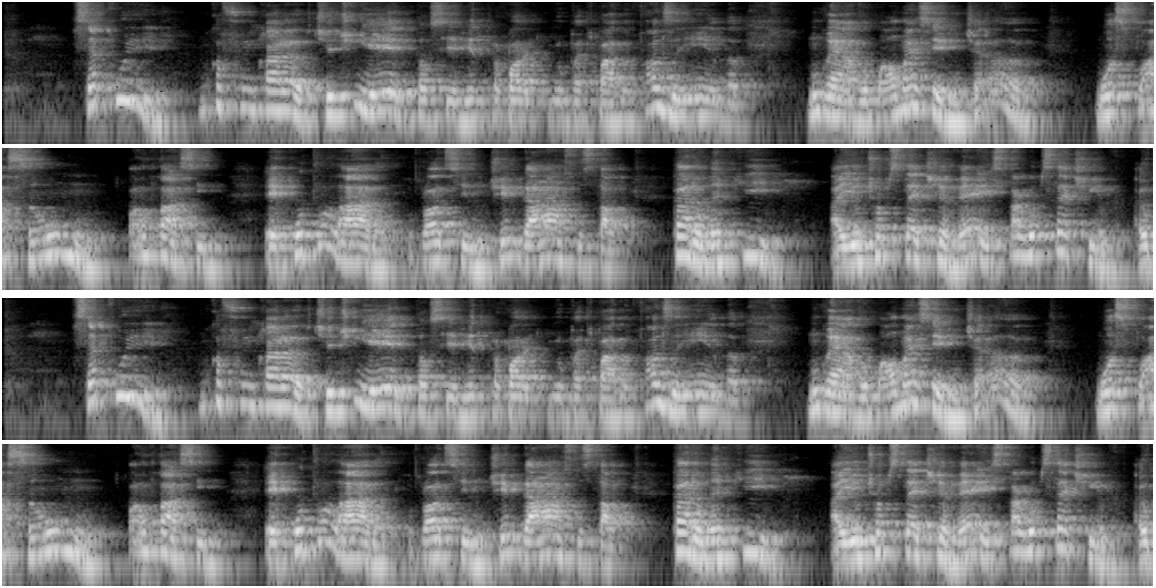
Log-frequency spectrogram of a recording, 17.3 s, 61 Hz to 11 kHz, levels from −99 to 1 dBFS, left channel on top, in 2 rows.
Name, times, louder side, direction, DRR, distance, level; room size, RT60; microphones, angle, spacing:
voice 1, 0.5-1.2 1.5-5.5 6.0-7.7 8.2-10.2 10.6-13.2 13.7-14.4 14.8-17.2, equal, 15° right, -4 dB, 3.0 m, -22 dB
24.0 x 9.0 x 4.5 m, 0.41 s
head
